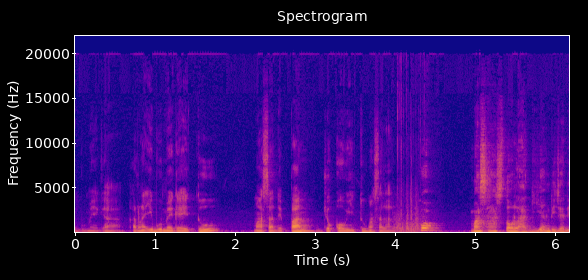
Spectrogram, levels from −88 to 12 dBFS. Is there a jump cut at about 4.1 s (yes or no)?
yes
